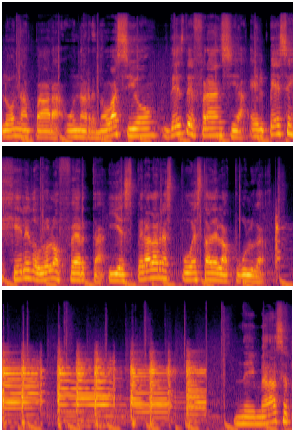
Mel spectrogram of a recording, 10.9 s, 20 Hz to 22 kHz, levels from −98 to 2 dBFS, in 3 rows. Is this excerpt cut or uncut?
cut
